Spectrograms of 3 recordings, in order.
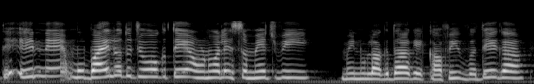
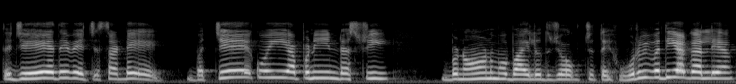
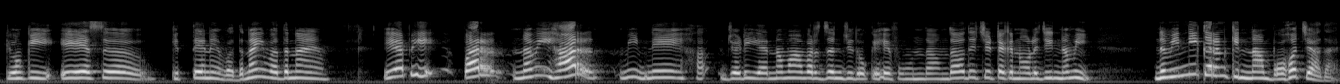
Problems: background sounds at intervals, background conversations at intervals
